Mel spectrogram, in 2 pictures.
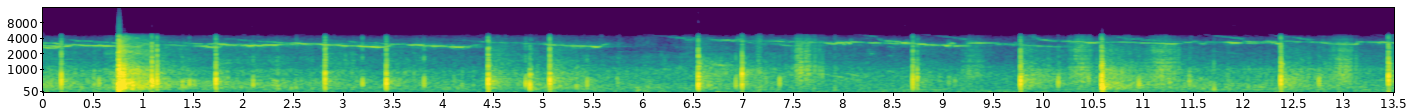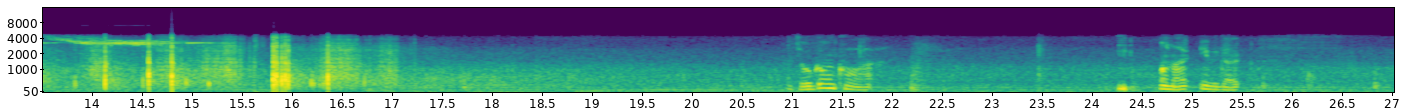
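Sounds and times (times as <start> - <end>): falling firework whistles: 0.0 - 17.3
fireworks bangs and cracks: 0.0 - 18.9.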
